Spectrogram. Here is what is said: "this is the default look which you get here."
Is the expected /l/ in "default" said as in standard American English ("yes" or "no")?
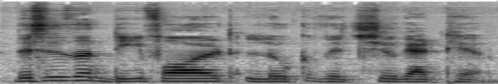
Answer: yes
